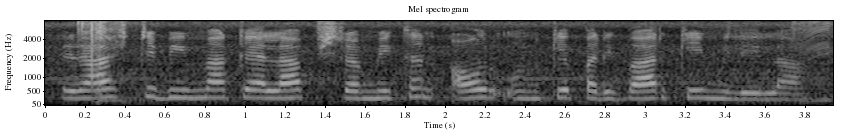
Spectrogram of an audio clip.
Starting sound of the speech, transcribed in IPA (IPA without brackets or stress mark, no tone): ɾ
